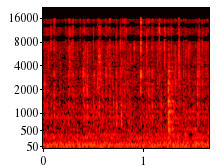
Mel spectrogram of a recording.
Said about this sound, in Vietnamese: chiên nhỏ lửa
